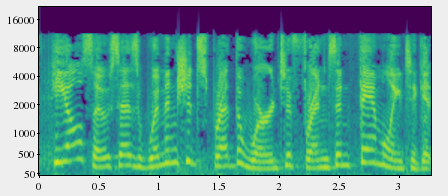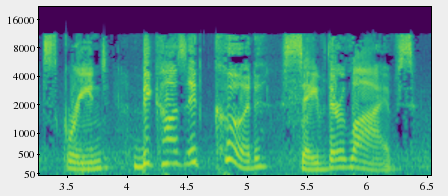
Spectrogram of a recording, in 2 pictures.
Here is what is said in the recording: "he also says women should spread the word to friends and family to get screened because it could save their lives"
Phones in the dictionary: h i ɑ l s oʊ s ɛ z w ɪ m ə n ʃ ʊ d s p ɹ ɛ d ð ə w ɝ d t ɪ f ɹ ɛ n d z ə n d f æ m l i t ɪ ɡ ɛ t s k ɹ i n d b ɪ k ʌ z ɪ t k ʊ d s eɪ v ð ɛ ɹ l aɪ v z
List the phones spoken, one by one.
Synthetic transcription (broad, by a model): h i ɑ l s oʊ s ɛ z w ɪ m ə n ʃ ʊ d s p ɹ ɛ d ð ə w ɝ d t ɪ f ɹ ɛ n d z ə n f æ m l i t ɪ ɡ ɛ t s k ɹ i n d b ɪ k ʌ z ɪ t k ʊ d s eɪ v ð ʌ ɹ l aɪ v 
